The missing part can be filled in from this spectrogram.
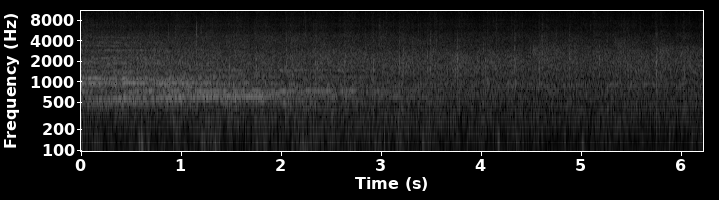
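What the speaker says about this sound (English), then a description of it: "Let's have a round of applause for all the teams competing here today" Steady applause fills a robotics competition venue for the competing teams, a broad even patter of many hands clapping at moderate distance, holding without a break for several seconds.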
